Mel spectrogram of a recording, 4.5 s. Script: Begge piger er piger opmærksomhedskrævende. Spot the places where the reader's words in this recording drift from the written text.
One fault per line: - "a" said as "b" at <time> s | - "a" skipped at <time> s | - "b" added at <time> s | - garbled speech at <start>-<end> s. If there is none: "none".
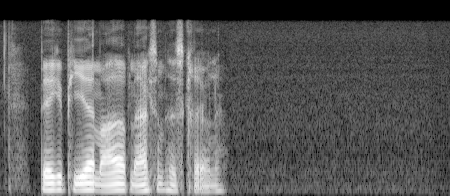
- "piger" said as "meget" at 0.9 s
